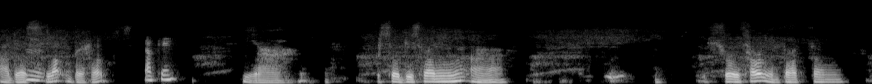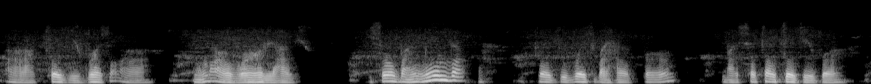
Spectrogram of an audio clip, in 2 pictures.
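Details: Dysarthria in a man with ALS, diagnosed in 2018, with a tracheostomy placed in late September of the previous year.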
